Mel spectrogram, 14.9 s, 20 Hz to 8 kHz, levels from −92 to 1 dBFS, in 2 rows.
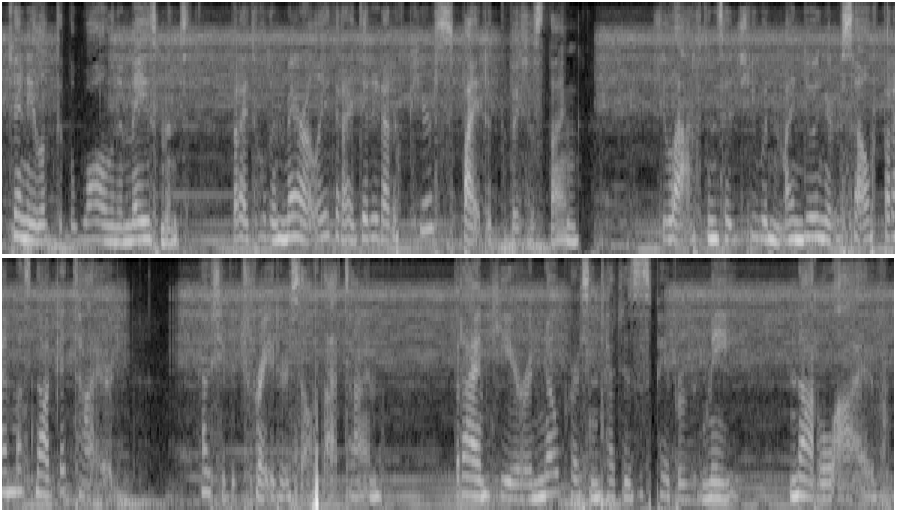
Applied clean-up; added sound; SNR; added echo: none; Guitar; 8 dB; none.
